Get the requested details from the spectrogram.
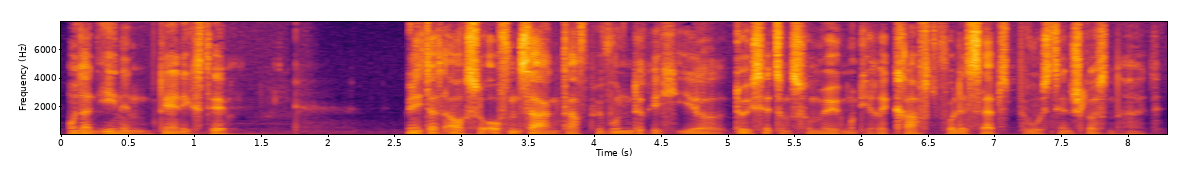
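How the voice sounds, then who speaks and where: A man with a gravelly, husky voice voicing an overly polite middle-aged male train passenger who heaps flowery flattery on others. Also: low voice, moderate pace. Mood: flattering.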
